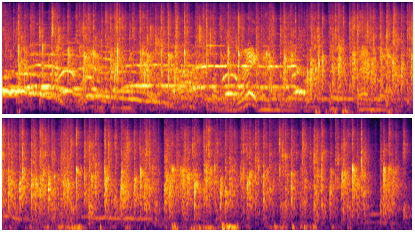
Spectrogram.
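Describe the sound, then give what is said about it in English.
Audience applause and clapping at a comedy show, a dense, steady wash of many hands that fills the whole stretch, with a voice speaking over it near the start. “All right, give it up again for Ian.”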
